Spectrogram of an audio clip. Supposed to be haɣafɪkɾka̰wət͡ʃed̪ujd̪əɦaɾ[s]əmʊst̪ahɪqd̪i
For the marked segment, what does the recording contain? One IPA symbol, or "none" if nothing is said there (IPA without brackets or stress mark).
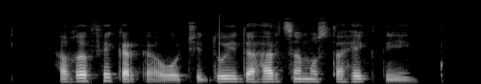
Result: t͡s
